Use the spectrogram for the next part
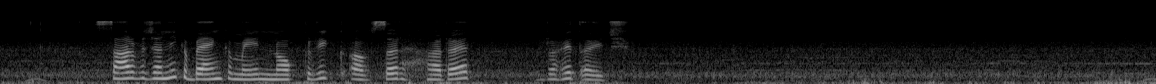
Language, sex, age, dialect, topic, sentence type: Maithili, female, 25-30, Southern/Standard, banking, statement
